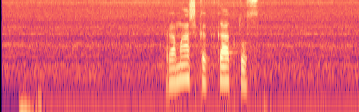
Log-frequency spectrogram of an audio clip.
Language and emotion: Russian, neutral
